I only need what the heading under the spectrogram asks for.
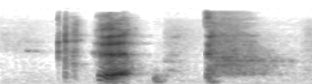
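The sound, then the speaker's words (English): A sharp hiccup jolts out between a couple of smaller catches in the throat, followed by a breathy rush of air as the person exhales. “And you, whenever you get a release, you always have a hiccup.”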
